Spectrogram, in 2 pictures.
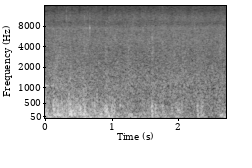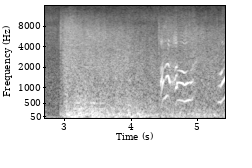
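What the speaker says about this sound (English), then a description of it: "Uh-oh! Lightning storm!" Lightning storm in Genshin Impact, with a soft rain hiss that suddenly swells into a loud, dense roar of downpour and rumble, then a few shrill chirps over the steady storm.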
